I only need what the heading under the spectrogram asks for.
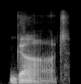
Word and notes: ghat: British English

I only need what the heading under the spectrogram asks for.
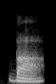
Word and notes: bah: Indian

